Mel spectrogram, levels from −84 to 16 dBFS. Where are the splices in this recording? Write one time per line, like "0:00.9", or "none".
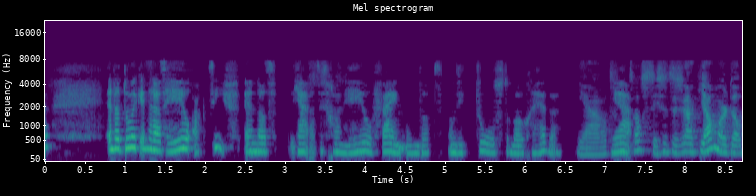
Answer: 0:04.9
0:06.5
